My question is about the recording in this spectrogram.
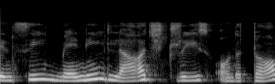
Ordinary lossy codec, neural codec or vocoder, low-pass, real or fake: none; codec, 16 kHz, 4 kbps, FunCodec, trained on LibriTTS, 50 frames a second; 7.2 kHz; fake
